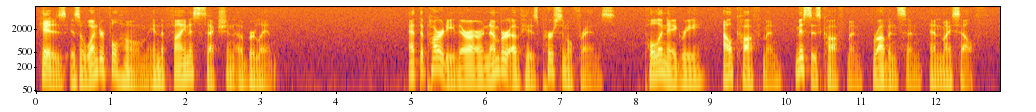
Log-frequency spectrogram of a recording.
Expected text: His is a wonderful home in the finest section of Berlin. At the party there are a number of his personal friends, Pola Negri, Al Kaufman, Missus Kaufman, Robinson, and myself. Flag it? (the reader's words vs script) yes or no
no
